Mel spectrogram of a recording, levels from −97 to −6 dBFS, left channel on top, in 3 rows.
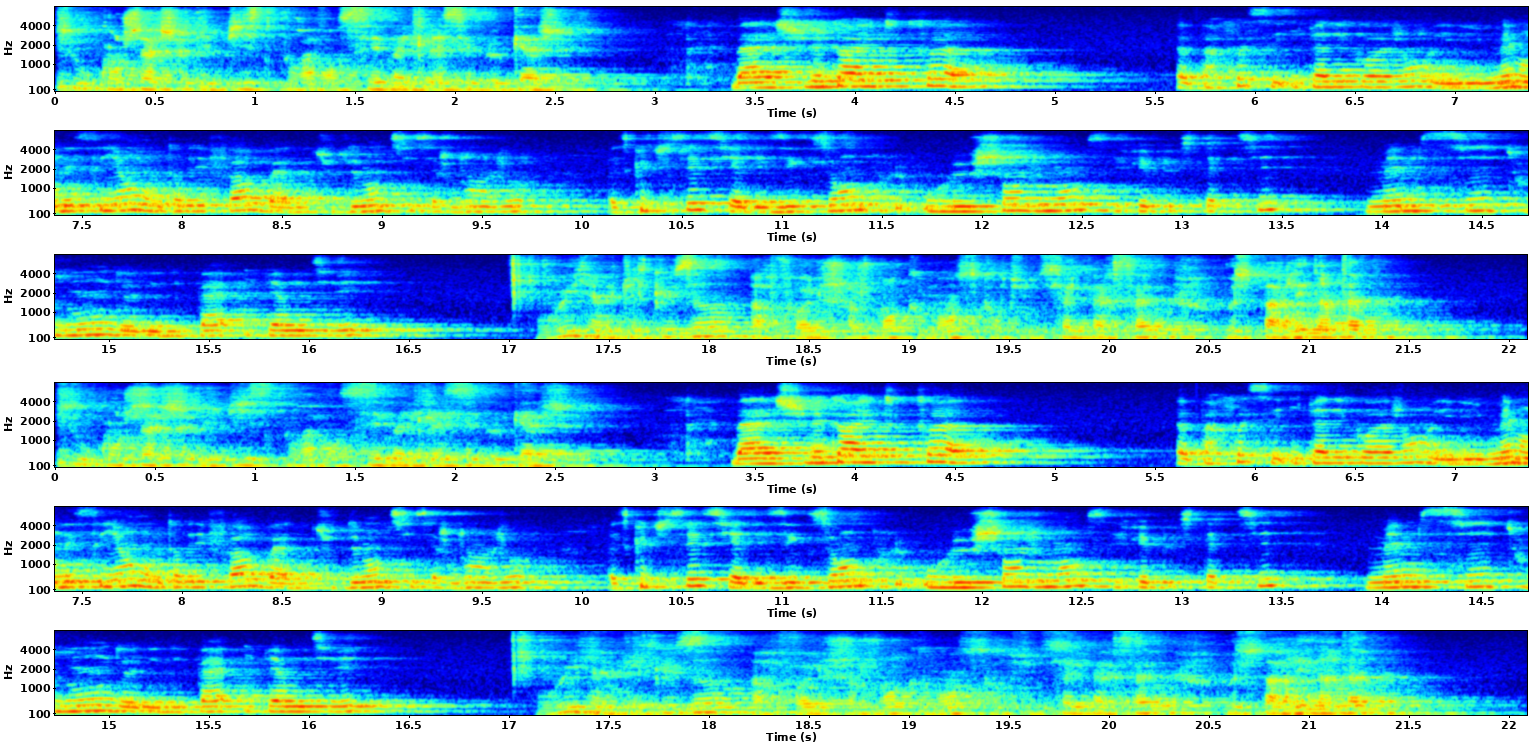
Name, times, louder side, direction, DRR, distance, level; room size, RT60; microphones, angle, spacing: voice 1, 0.0-2.5 17.1-21.3, left 1 dB, 85° left, 2 dB, 6.7 m, -32 dB
voice 2, 3.4-4.7 5.6-9.8 10.1-13.5 13.9-16.3, right 1 dB, 25° right, 4 dB, 2.9 m, -26 dB
26.5 x 15.0 x 8.1 m, 1.2 s
head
